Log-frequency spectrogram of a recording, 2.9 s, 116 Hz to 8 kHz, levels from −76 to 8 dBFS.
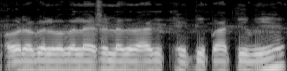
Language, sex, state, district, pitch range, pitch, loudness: Hindi, male, Madhya Pradesh, Katni, 105-110 Hz, 110 Hz, -12 LUFS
